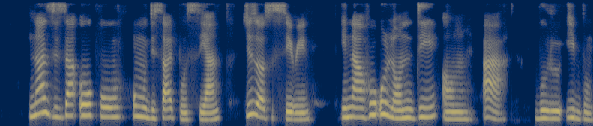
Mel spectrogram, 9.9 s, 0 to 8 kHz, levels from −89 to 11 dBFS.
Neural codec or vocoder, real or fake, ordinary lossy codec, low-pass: codec, 24 kHz, 0.9 kbps, WavTokenizer, large speech release; fake; none; 7.2 kHz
